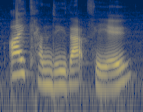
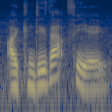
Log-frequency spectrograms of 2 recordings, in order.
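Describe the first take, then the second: First: The vowel in 'can' is a full, open 'a' sound. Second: The vowel in 'can' is a weak, reduced schwa sound. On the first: The speaker calls it wrong. "instead of" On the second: The speaker calls it right. "it's more natural to say"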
